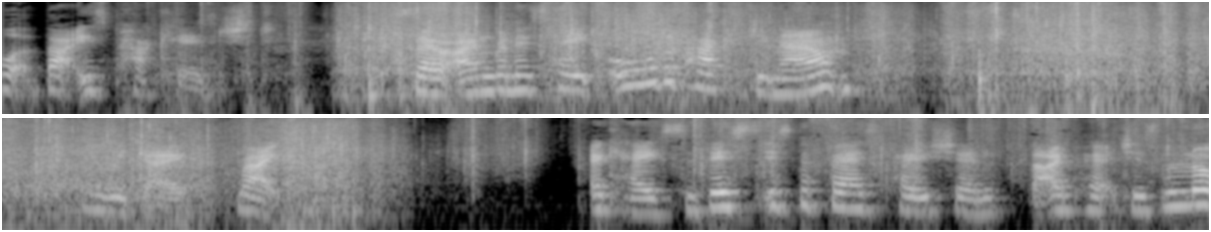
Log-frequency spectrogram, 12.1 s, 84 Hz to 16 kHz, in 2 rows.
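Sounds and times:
packing material rustling: 0:00.8 - 0:12.0.

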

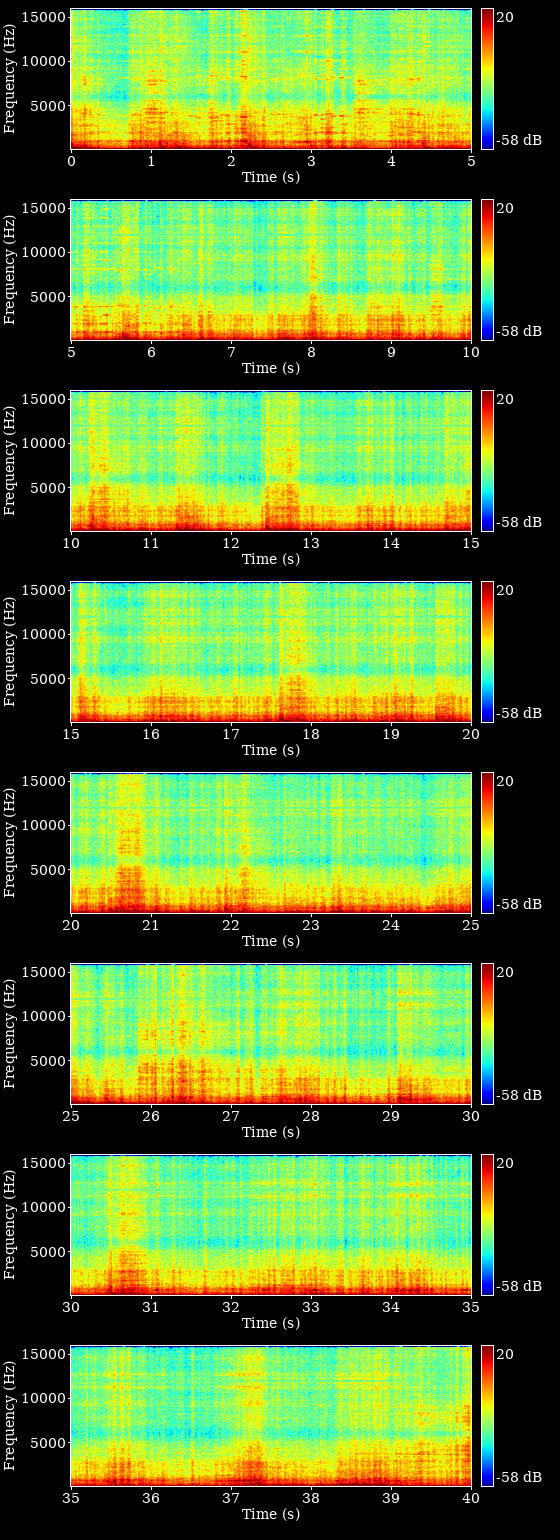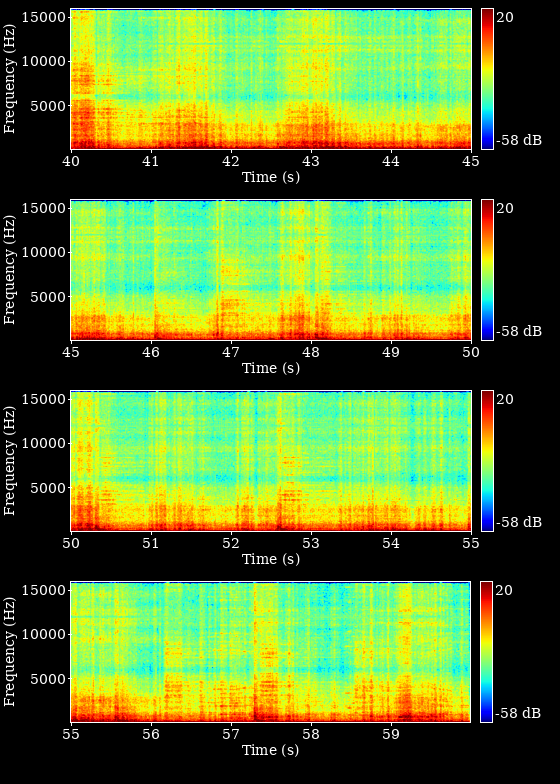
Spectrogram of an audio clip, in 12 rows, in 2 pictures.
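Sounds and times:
drum and cymbal hits: 0:00.0 - 0:59.9
live band playing loud: 0:00.0 - 0:59.9.

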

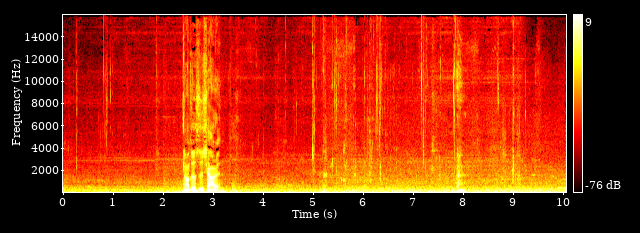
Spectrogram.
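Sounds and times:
man chewing food: 0:00.1 - 0:02.0, 0:03.3 - 0:09.7.

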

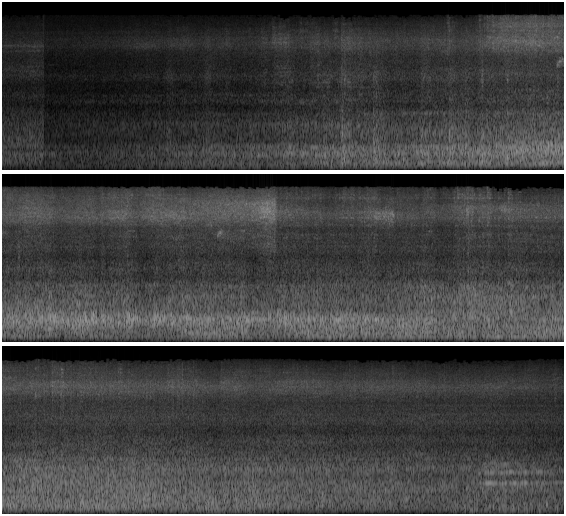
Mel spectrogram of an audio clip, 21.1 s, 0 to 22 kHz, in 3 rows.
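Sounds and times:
train wheels rumbling on rails: 0:01.7 - 0:21.0.

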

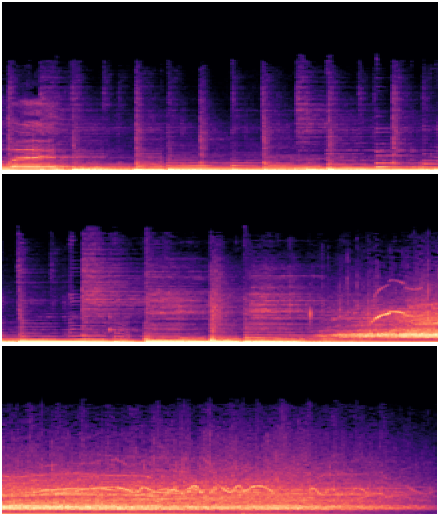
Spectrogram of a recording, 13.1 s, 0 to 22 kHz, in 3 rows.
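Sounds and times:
audience applauding and cheering: 0:07.2 - 0:13.0
audience whistles: 0:07.5 - 0:13.0.

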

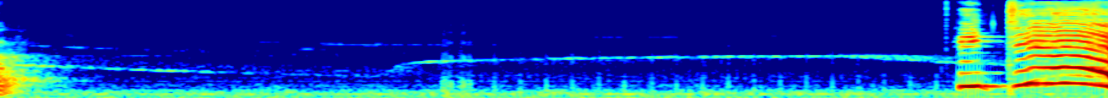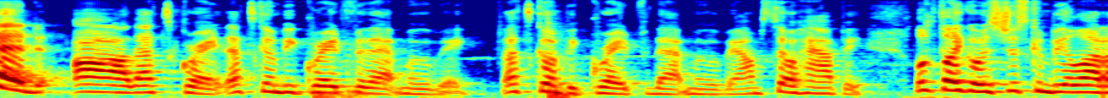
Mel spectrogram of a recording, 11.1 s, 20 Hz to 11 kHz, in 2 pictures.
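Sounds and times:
distant siren wailing: 0:00.0 - 0:11.0.

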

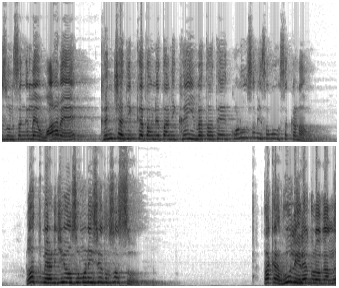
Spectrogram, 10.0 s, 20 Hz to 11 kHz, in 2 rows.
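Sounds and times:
man speaking: 0:00.0 - 0:07.4, 0:08.9 - 0:10.0
faint mouth click: 0:08.7 - 0:09.0.

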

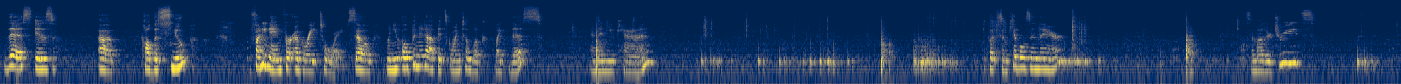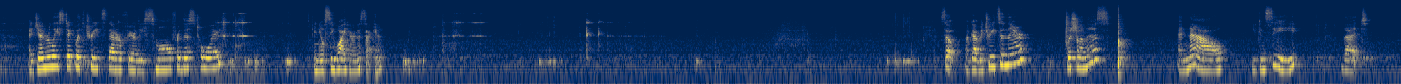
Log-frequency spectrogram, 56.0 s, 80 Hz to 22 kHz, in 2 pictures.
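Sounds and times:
cup knocking on counter: 0:15.2 - 0:19.1, 0:23.7 - 0:24.0
light glass clinks: 0:32.5 - 0:33.2.

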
